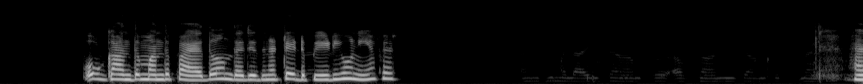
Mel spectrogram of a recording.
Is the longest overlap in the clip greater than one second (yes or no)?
yes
